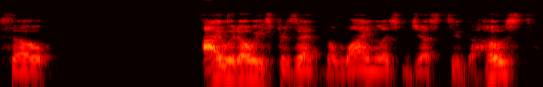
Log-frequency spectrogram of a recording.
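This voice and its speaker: A man in a New York accent talks at a very slow pace with lively intonation and long, frequent pauses. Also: fairly low pitch for a man, big swings in loudness. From New York, Brooklyn. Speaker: restaurant trainer. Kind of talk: staff training meeting. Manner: animated.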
